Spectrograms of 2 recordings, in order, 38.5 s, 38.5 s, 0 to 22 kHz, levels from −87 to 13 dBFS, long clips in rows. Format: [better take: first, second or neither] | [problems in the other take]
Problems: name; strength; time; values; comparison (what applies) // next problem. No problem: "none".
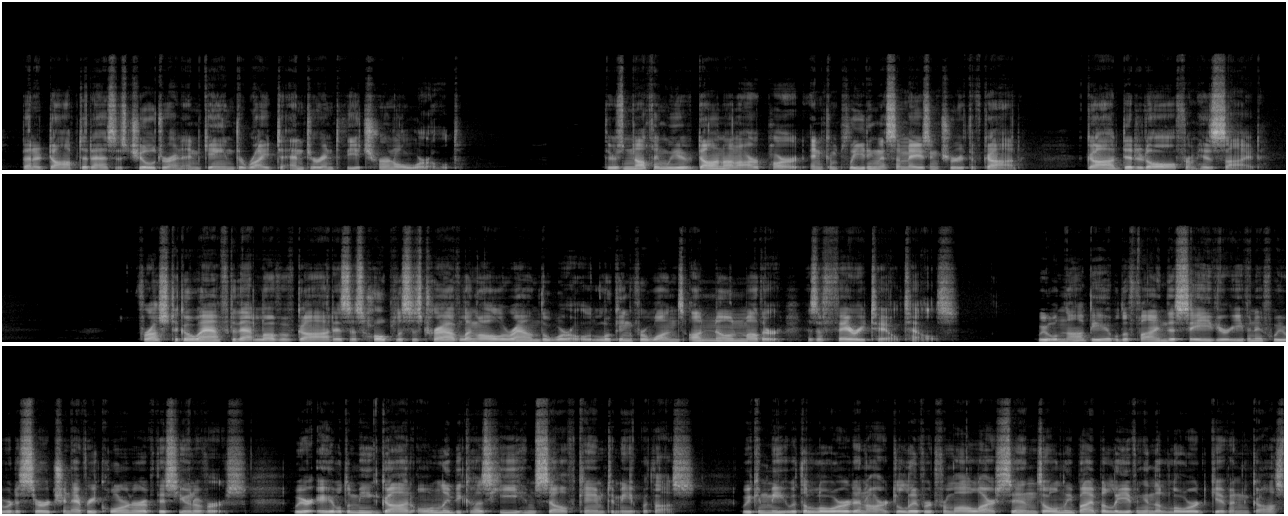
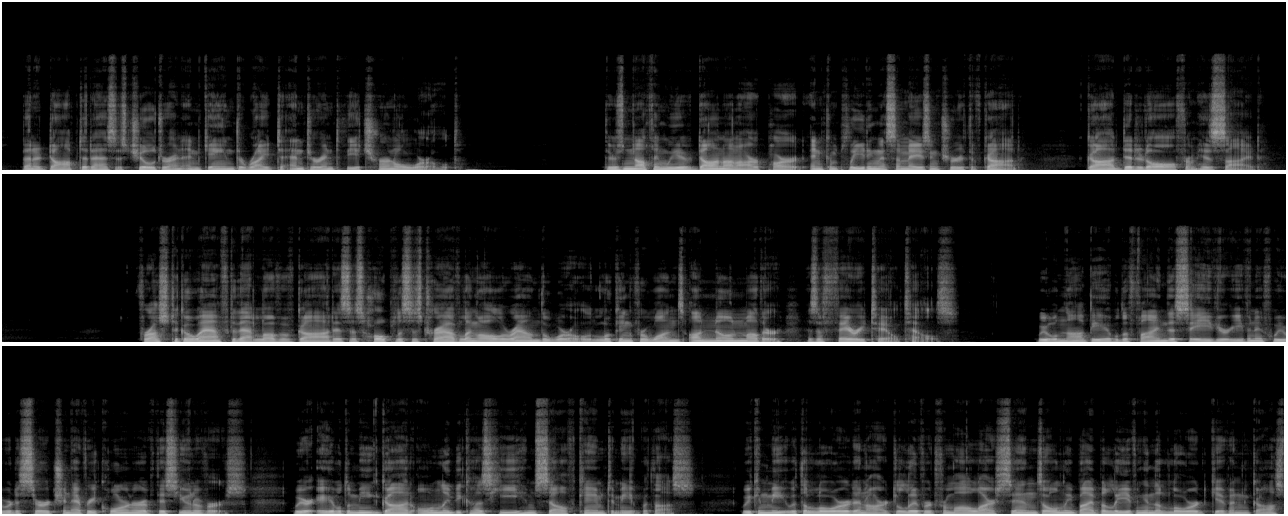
second | thin; somewhat; fading below 300 Hz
